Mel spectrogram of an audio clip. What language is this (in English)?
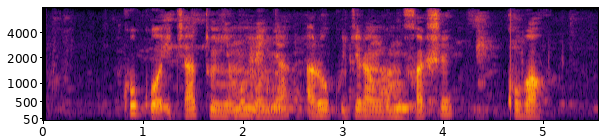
Kinyarwanda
